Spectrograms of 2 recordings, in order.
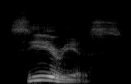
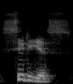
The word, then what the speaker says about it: serious: serious serious serious serious so you've got two things in that word number one that r that happens in your throat so uh should be longer but also uh it's the accented syllable so that's two reasons why it should be pretty long yes does that Mak sense yes serious if you say cidus maybe people will understand it maybe not depends on other things but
